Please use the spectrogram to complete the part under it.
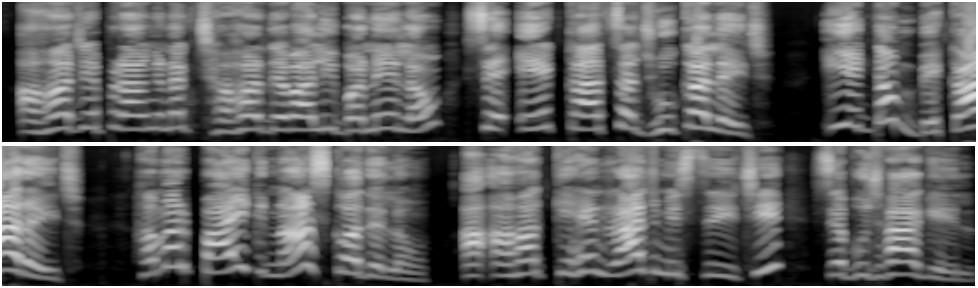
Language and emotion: Maithili, angry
